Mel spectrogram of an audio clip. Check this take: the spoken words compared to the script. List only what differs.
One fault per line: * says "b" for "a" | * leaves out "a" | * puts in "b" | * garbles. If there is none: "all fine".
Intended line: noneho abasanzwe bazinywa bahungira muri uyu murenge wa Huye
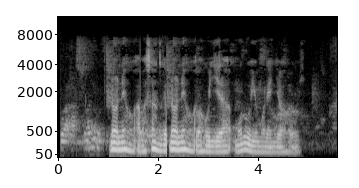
* says "noneho" for "bazinywa"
